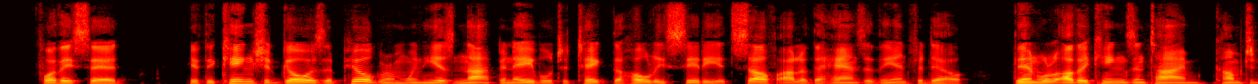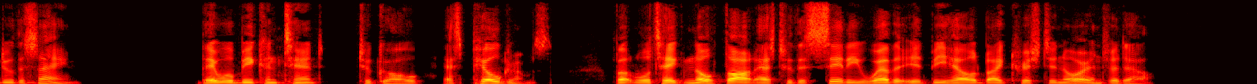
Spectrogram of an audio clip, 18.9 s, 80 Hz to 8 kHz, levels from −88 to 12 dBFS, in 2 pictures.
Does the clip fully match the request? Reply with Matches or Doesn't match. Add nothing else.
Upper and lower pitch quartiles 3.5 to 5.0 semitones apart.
Matches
